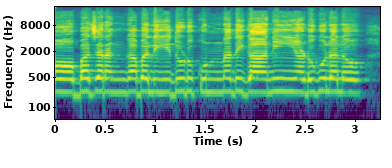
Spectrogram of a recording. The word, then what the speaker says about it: బజరంగబలి: సరిలేరని దూకర ఆశయ సాధనలో నిజానికి బజరంగబలి అన్న పేరు వజ్రంగబలి నుంచి వచ్చింది. వజ్రం వంటి బలమైన దేహం కలవాడు అని మనం ఇందాక చెప్పుకున్నాం కదా నార్త్ ఇండియాలో వ కి బదులు బ వాడి అక్షరాల ఉచ్చారణలు విడదీసి ఇలా బజరంబలి అని అంటారు.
